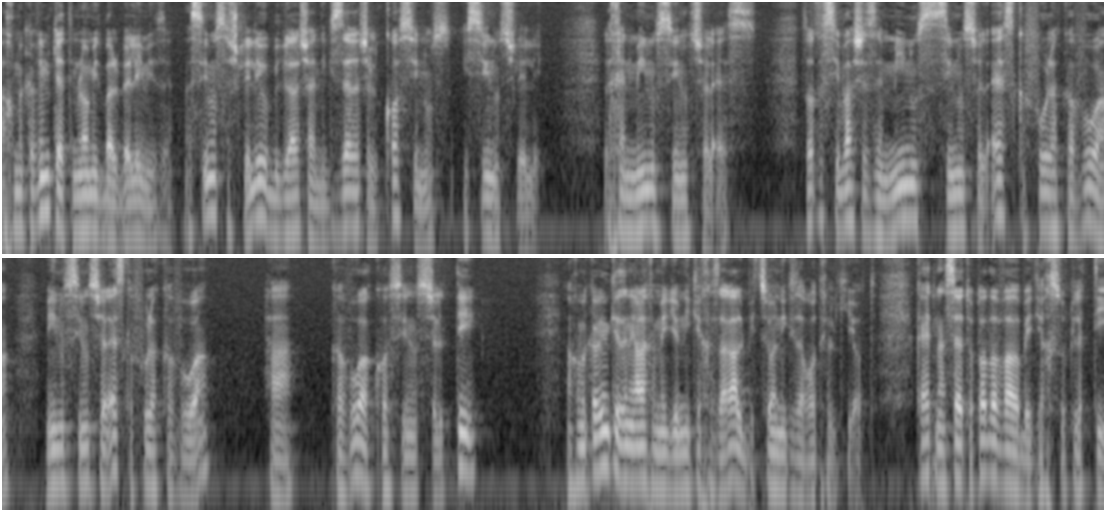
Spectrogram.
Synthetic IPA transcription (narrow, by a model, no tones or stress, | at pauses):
ana̰χnume̞kavimkiat̪emlomit̚balbe̞limːize̞̰ha̰sinushaʃlilihubiɡlalʃehaniɡze̞ʁet̪ʃelkʰo̞sinushisinusʃlḭlḭ | laχe̞nminusːinusʃe̞̰lʔḛs | z̥o̞thasibaʃezeminusːinusʃelʔeskafulhakavuaminusːinusʃeleskafulhakavua | ha | kavuakʰo̞sinusʃe̞lti | anaχnumekavimkizenialaχe̞meɡjo̞nikeχazaʁalebit͡suaniɡzaʁo̞tχelkʰijo̞̰tkaetnaːseet̪ʰoto̞davaʁbeit̪jaχḁsutleti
